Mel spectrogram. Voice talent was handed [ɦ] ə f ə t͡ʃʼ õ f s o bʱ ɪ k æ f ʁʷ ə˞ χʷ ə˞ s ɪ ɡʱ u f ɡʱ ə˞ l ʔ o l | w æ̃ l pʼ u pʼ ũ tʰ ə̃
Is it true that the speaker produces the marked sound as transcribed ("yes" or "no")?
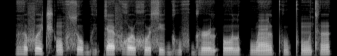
yes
